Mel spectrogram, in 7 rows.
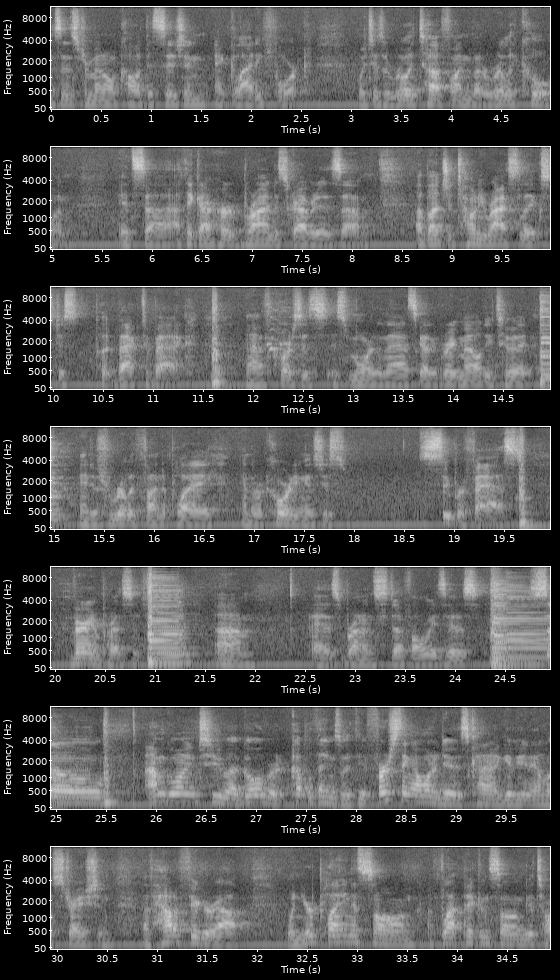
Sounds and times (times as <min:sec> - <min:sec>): Speech: 0:00.0 - 0:18.0, 0:18.6 - 0:21.0, 0:21.6 - 0:34.9
Guitar: 0:00.0 - 0:34.9.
